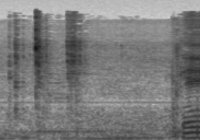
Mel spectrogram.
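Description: A few light clicks and taps as a small kit circuit board with freshly fitted parts is handled and set down on the workbench, over a steady low hum. A man says "Okay" near the end.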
